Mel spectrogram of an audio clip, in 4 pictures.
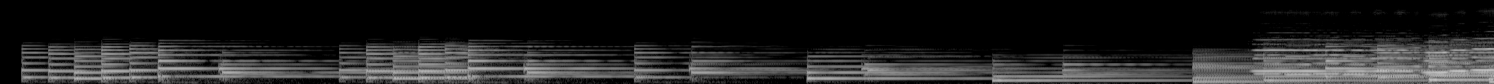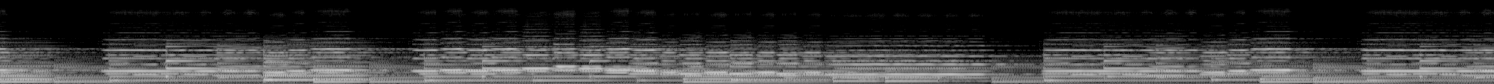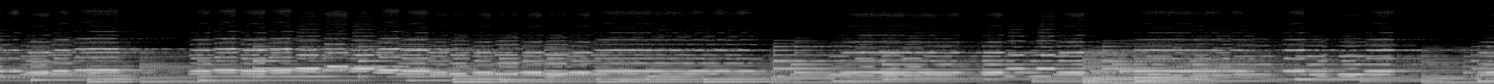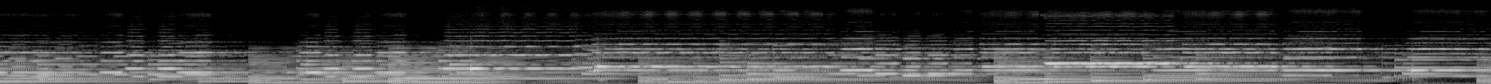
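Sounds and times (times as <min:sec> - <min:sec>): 
piano: 0:00.2 - 0:59.7
two flutes: 0:12.4 - 0:59.7.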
